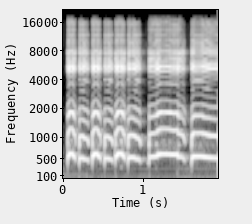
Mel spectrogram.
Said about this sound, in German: Der nun kommende Vogel der Woche kann auch, naja, leichtes Quietschen enthalten. Heute das Gummihuhn, Gallus latex. Das Gummihuhn ist ein sehr beliebter Vogel. Es wird von vielen Menschen wegen seiner Stimme gemocht.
